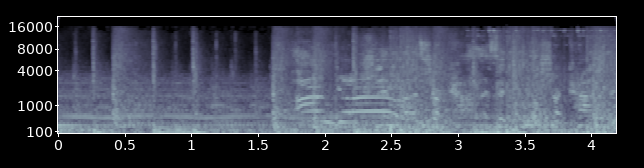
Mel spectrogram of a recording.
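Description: A sniper rifle fires a single loud shot.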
